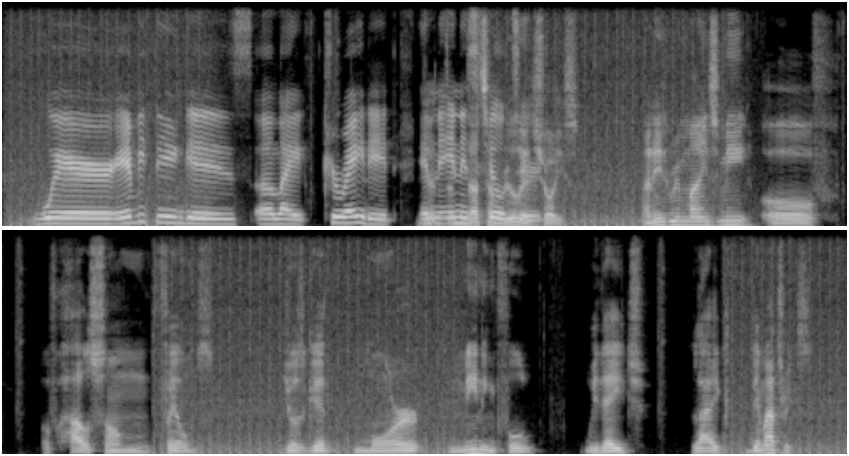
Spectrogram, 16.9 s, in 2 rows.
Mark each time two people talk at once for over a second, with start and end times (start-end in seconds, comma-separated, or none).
4.2-5.4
